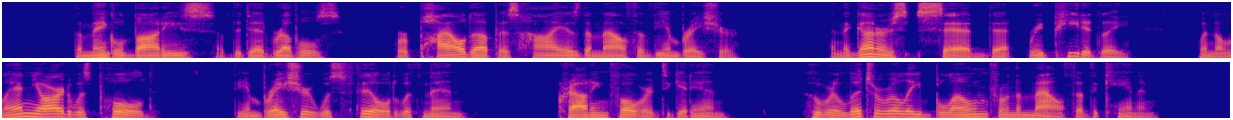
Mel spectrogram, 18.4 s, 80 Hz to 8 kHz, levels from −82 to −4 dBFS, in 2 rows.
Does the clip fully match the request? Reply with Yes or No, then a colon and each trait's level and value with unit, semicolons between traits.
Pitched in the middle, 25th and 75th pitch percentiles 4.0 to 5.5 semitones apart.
No: low, 110 Hz; average, 4.3 semitones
